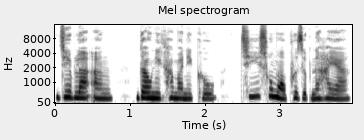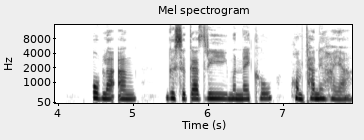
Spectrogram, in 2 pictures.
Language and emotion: Bodo, sad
